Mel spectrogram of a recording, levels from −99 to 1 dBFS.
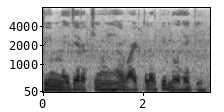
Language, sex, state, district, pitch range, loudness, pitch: Hindi, male, Uttar Pradesh, Lucknow, 95-110 Hz, -14 LUFS, 100 Hz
